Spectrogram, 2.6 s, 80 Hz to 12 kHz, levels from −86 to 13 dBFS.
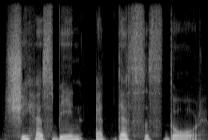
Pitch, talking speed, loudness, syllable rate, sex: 140 Hz, 140 wpm, -19 LUFS, 2.6 syllables/s, female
